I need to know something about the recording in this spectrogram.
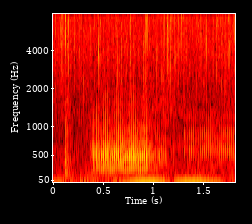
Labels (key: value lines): label: biophony, croak
recorder: SoundTrap 500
